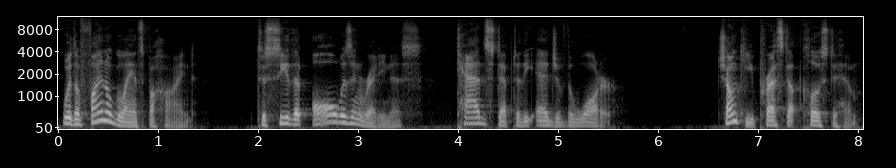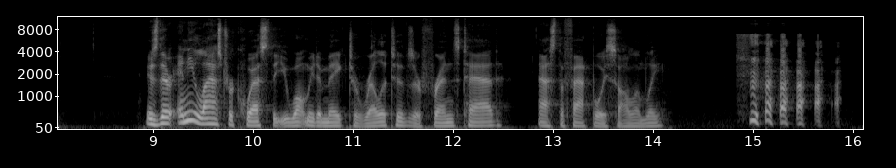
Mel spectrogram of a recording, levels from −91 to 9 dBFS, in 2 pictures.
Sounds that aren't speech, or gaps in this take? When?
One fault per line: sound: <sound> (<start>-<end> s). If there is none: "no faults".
sound: laugh (14.8-15.9 s)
